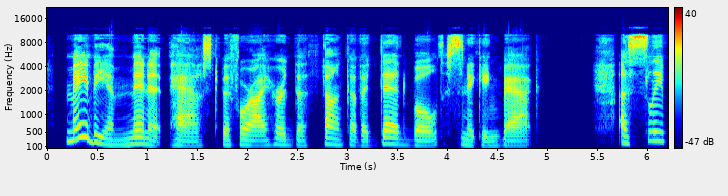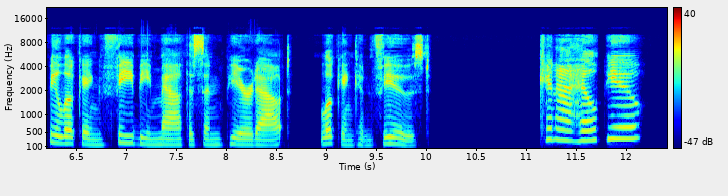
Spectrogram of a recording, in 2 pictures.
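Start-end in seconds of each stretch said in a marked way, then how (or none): 11.1-12.2 tiny, thin, very high small voice. Narrator reads a sleepy, confused woman at her door asking a visitor: small, thin voice. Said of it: "she asked in a small, thin voice".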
